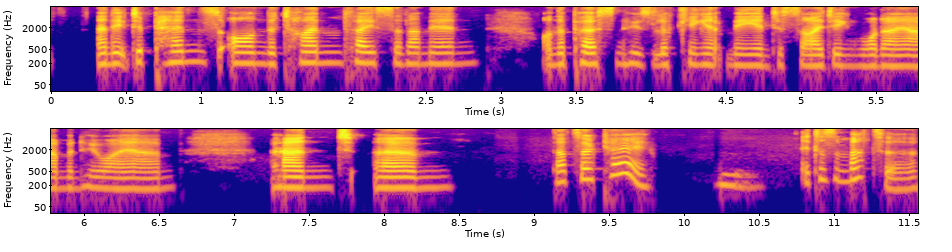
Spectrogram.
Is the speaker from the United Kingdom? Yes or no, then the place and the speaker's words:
yes; London, United Kingdom; I was born in London and I feel, and I am as British as any other British person who lives in this country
